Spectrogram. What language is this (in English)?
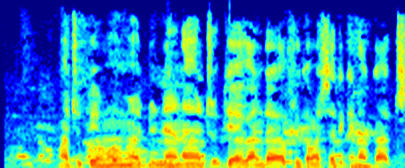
Swahili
